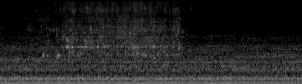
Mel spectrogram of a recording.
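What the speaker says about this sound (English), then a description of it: "3/4 cup of water" Water is poured into a pan holding melted butter and couscous, making a steady splashing trickle that stops partway through, leaving a quieter background.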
